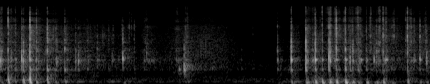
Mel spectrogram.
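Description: A hollow, green, translucent, round plastic case is tapped with fingertips and nails close to the microphones. The result is a quick, irregular series of short, crisp, clicky taps with a bright top, followed by a brief quiet lull and then a denser flurry of tapping.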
